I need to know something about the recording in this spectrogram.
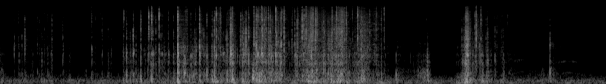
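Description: Clear plastic bag crinkling and rustling as it is pulled open and handled, loudest in the middle, with a single sharp tap about three-quarters of the way through.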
